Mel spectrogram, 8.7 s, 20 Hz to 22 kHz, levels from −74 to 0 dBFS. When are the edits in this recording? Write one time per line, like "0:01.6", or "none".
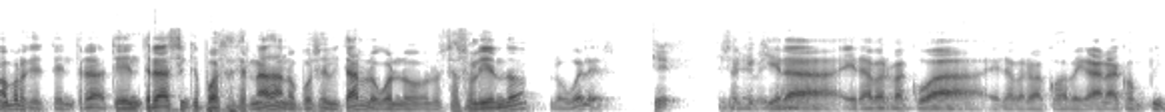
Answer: none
